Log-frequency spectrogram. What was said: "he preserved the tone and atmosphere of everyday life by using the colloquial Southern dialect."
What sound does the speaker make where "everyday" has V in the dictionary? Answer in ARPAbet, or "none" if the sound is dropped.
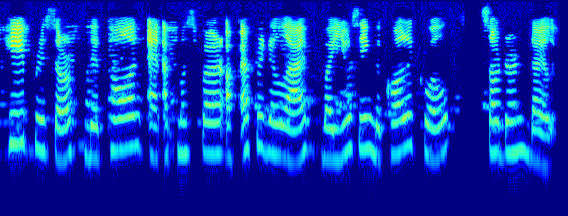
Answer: F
